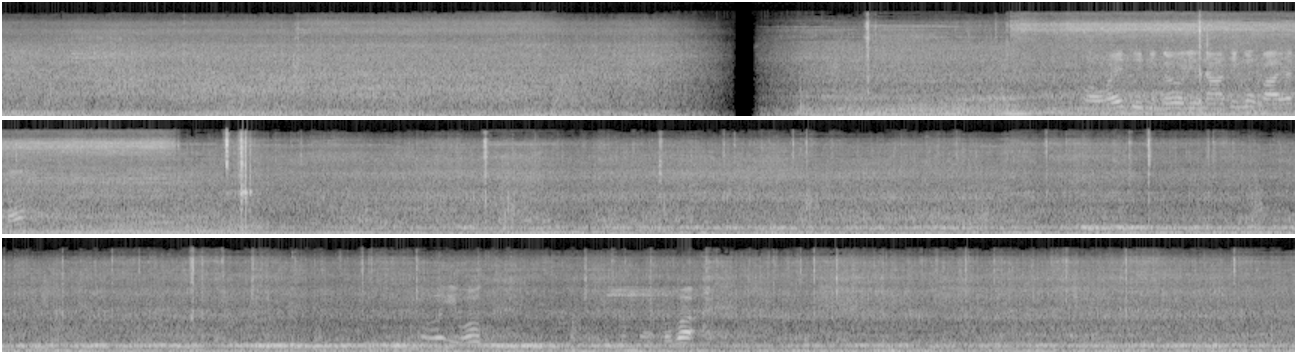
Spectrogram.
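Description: Wind rushing over a handheld or bike-mounted camera's microphone, mixed with road traffic noise, while riding a bicycle along a city road. The sound drops out for a moment about six seconds in, then a steadier wind and road noise carries on.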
